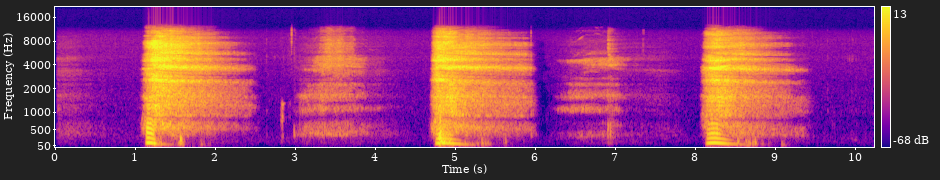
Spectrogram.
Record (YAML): exhalation_length: 10.2 s
exhalation_amplitude: 25832
exhalation_signal_mean_std_ratio: 0.33
survey_phase: beta (2021-08-13 to 2022-03-07)
age: 18-44
gender: Male
wearing_mask: 'No'
symptom_none: true
smoker_status: Never smoked
respiratory_condition_asthma: false
respiratory_condition_other: false
recruitment_source: REACT
submission_delay: 0 days
covid_test_result: Negative
covid_test_method: RT-qPCR
influenza_a_test_result: Negative
influenza_b_test_result: Negative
